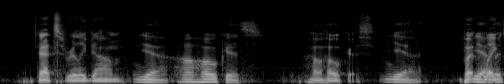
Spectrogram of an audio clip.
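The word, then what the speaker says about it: Ho-Ho-Kus: lot of the August Secaucus yeah but it's it's spelled h-o--h-o-k-u-s that's really dumb yeah Hohokus Hohokus yeah but yeah but Secaucus that's another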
